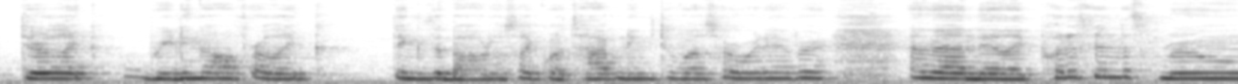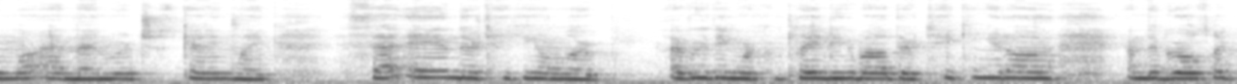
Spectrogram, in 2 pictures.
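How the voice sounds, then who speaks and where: A woman's voice: fairly high pitch, warm tone, poor audio. A woman vlogger telling a storytime in a dramatic, breathless way, filling it with "like". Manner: breathless, dramatic retelling packed with "like". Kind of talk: storytime vlog.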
